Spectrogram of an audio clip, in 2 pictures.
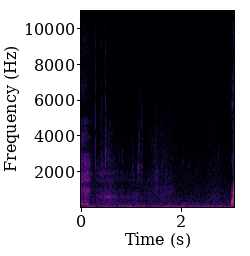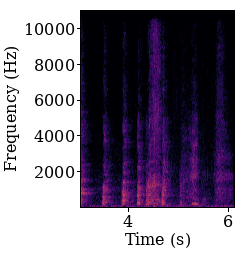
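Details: A seven-month-old Chihuahua and Cocker Spaniel mix named Rocky, scared of a new toy, stays mostly quiet for three seconds before bursting into a cluster of loud, rough, noisy barks in quick succession.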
